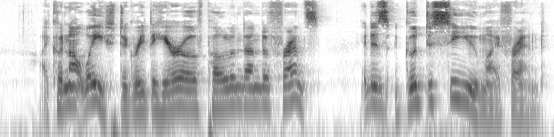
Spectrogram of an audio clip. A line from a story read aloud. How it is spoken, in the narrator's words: Piłsudski exclaimed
